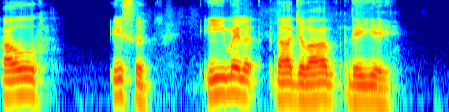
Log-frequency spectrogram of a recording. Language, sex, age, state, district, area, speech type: Punjabi, male, 45-60, Punjab, Fazilka, rural, read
